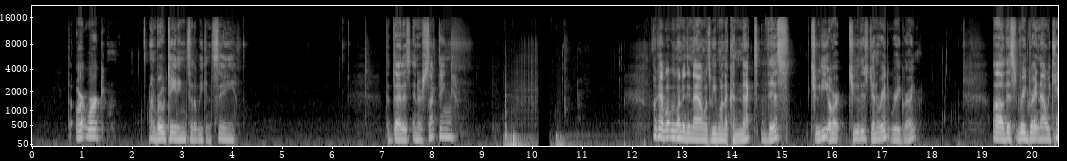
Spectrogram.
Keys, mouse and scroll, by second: 4.3 click, 6.7 middle click, 10.2 Insert.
